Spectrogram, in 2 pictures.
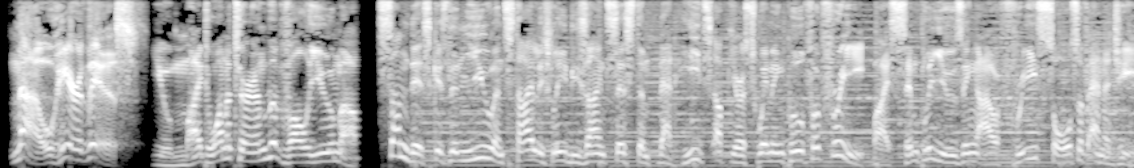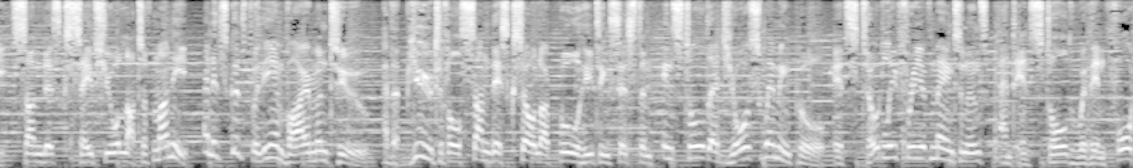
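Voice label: Dutch English, male, sales, accent of the netherlands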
